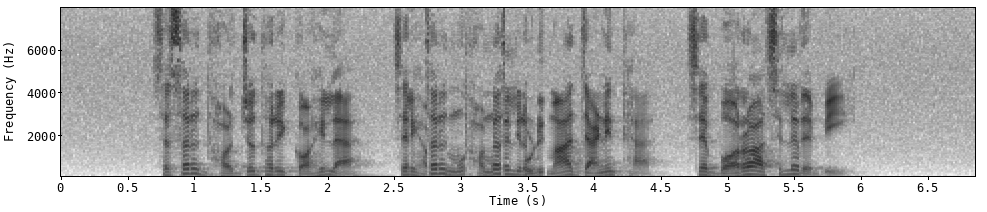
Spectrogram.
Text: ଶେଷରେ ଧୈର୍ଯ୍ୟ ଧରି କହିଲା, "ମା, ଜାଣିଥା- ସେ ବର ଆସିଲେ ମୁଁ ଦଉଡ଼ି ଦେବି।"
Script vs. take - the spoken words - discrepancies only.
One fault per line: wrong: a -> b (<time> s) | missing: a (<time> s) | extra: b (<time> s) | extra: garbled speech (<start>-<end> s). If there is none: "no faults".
extra: garbled speech (2.5-3.6 s)
missing: ମୁଁ ଦଉଡ଼ି (5.5 s)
